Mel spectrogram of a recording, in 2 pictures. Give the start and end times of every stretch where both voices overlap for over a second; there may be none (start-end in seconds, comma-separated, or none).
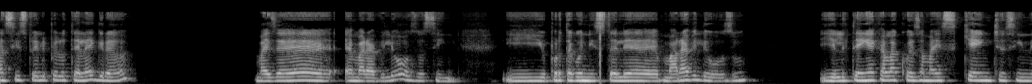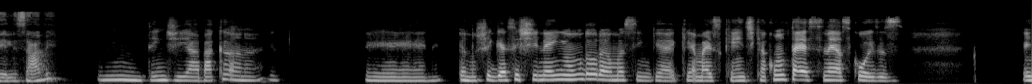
none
